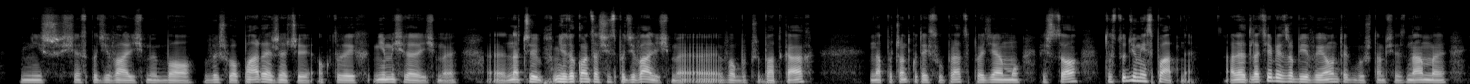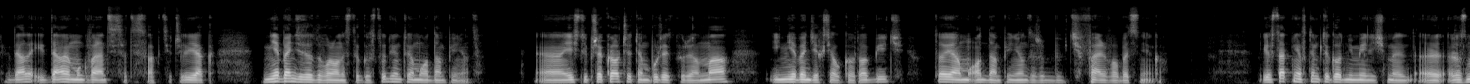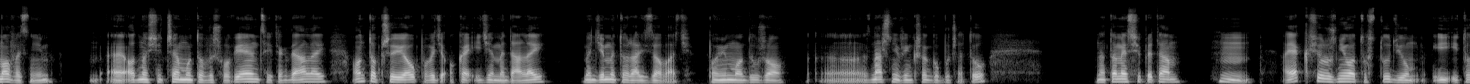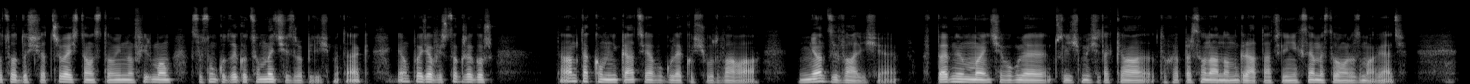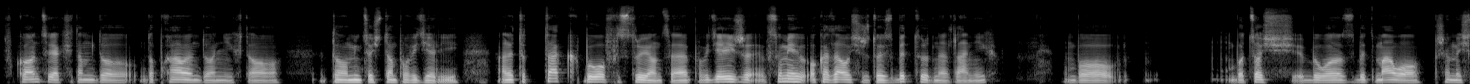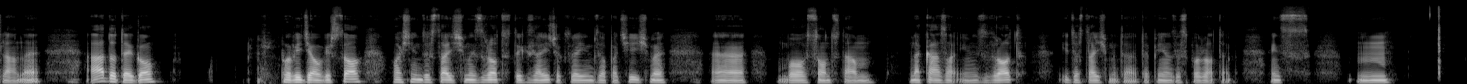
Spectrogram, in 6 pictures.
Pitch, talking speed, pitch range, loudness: 105 Hz, 170 wpm, 95-115 Hz, -21 LUFS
